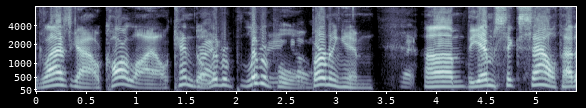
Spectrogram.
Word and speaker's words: Birmingham: proper pronunciation right is the H is practically silent Birmingham Birmingham yes Birmingham yes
